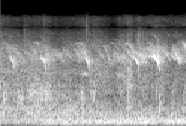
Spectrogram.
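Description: Laying hens clucking in a coop, a dense murmur of soft clucks with a few brighter calls over steady background noise.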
